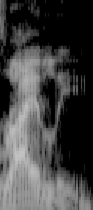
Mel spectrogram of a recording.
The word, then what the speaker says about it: Ryley: It's supposed to just roll off the tongue. Say it. Riley.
